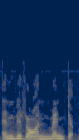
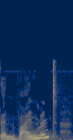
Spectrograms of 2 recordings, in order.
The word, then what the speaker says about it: environment: They pronounce it as environment, but it has to be pronounced as environment, where R is silent.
